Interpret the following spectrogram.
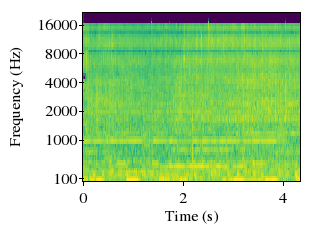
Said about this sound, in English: we're just gonna saute our seafood just a few minutes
